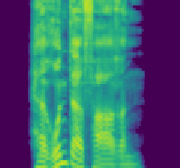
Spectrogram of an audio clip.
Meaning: 1. to drive down (towards the speaker) 2. to shut down
- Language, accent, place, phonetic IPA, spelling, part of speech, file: German, Germany, Berlin, [hɛˈʁʊntɐˌfaːʁən], herunterfahren, verb, De-herunterfahren.ogg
